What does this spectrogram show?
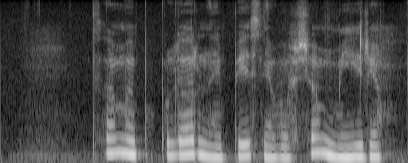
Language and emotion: Russian, sad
